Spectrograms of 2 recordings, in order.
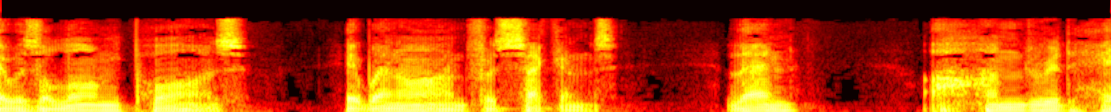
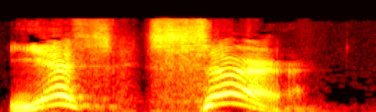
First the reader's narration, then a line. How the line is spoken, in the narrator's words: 100 voices yelled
